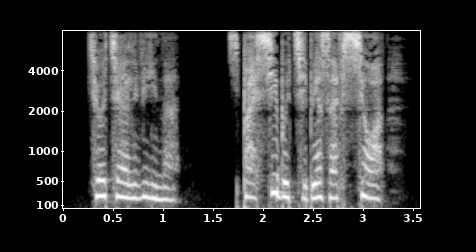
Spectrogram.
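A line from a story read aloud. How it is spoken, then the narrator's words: Girl whispering. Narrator (Russian): прошептала девочка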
